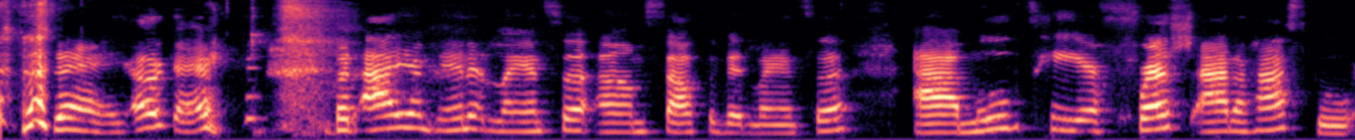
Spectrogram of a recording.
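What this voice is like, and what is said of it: Slight Georgia Southern twang. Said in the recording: “I picked up this little Georgia twang ... I don't have just a little bit.”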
